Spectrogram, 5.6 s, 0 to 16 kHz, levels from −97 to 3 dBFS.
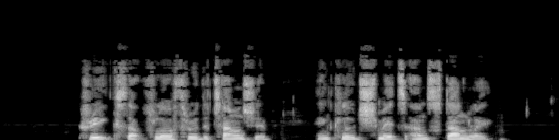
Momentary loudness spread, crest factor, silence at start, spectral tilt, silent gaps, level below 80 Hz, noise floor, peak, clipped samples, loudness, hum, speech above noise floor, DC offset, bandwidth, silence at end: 11 LU; 18 dB; 0.8 s; -4.5 dB/octave; none; -60 dBFS; -58 dBFS; 0 dBFS; under 0.1%; -17 LUFS; none; 41 dB; under 0.1%; 9.6 kHz; 0.7 s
